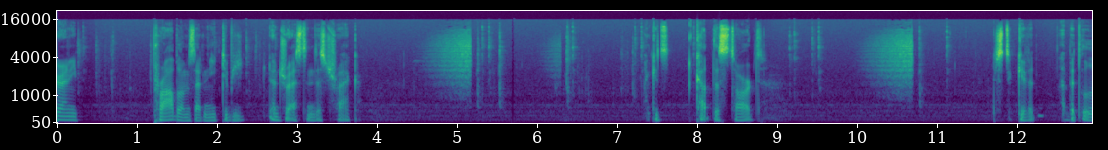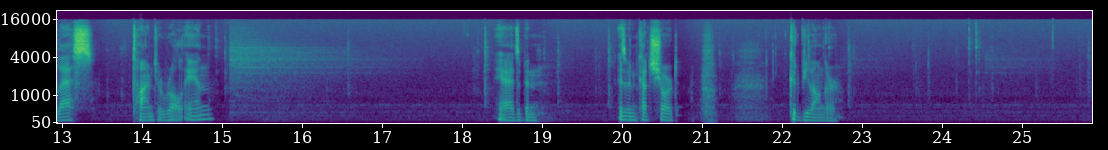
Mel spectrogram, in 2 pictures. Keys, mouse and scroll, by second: 0.0 click, 0.6-0.9 ctrl+scroll up 2, 1.7 click, 2.3 ctrl+scroll up 2, 2.6 ctrl+click, 3.2 space, 5.0 ctrl+space, 5.2 ctrl+click, 6.1 space, 6.2 click, 7.1 click, 7.8-8.8 drag, 9.0 right click, 9.4 click, 10.5 space, 10.6 click, 11.6 ctrl+scroll up 2, 11.9-12.9 ctrl+scroll down 4, 13.2 scroll down 2, 14.0-14.3 scroll up 2, 14.7 click, 14.9 space, 16.2 ctrl+scroll up 2, 18.0 space, 18.4 click, 18.9 space, 20.2 click, 21.1 ctrl+scroll down 2, 22.3 click, 22.5 space, 23.6 space, 24.2 click, 24.5 space, 25.6 space.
